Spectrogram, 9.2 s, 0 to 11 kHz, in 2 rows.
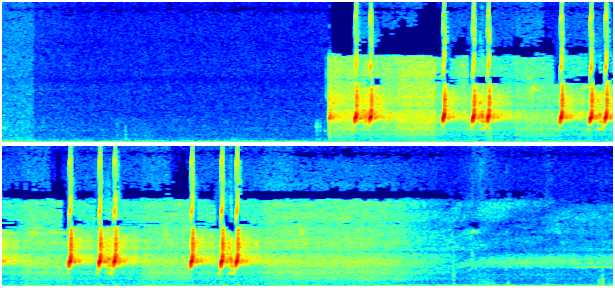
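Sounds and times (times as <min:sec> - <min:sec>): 
steady background hiss: 0:00.0 - 0:09.1
bird giving sharp high chirps: 0:02.5 - 0:07.1.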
